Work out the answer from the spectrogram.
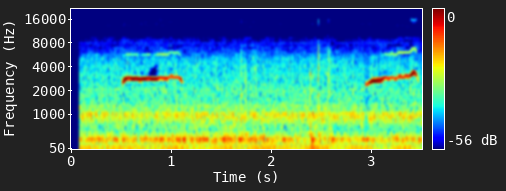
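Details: Newly hatched bald eagle chick, a likely female, at its first feeding on the afternoon it hatched, in a nest on Hornby Island, British Columbia, April 28, 2011: two thin, high whistled peeps with a steady hiss behind.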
